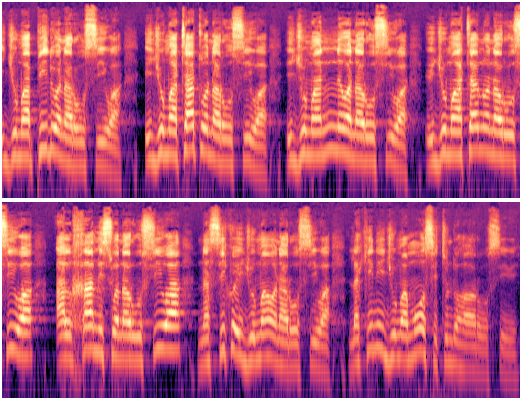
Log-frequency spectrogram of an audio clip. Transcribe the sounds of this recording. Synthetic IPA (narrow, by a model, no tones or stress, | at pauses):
iʄumaːpiliwanaɾuhusiwa̰ | iʄumaːtatuwanaɾuhusiwa | iʄumaːn̩nɛwanaɾuhusiwa | id͡ʒumaːtanɔwanaɾuhusiwaː | lxamiswanaɾuhusiwanasikuaiʄumaːwanaɾuhusiwa | lakiniːʄumaːmɔsitundiɔhawaɾuhusḭwḭ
